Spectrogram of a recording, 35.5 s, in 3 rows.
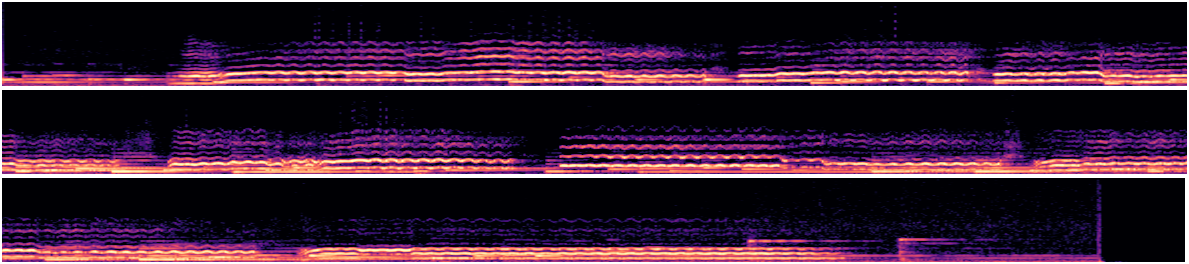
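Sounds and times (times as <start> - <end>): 
Ukrainian art song: 0.0 - 34.9.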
